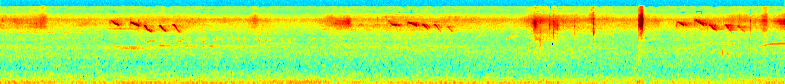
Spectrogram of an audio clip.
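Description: Small birds chirping in three short runs of quick, high, falling notes over a steady low outdoor rumble, with one sharp click about six seconds in.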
